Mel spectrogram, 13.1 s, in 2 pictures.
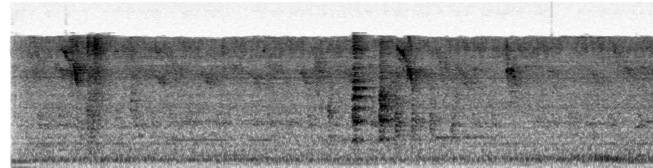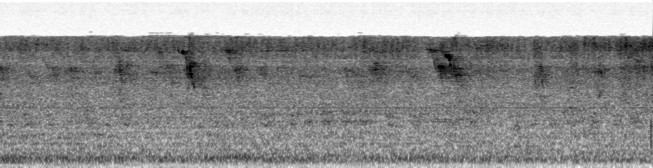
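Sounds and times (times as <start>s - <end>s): steady low hum: 0.1s - 13.0s
birds chirping: 0.2s - 13.0s.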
